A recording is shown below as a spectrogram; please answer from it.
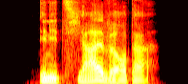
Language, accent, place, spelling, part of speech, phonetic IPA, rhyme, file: German, Germany, Berlin, Initialwörter, noun, [iniˈt͡si̯aːlˌvœʁtɐ], -aːlvœʁtɐ, De-Initialwörter.ogg
- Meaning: nominative/accusative/genitive plural of Initialwort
